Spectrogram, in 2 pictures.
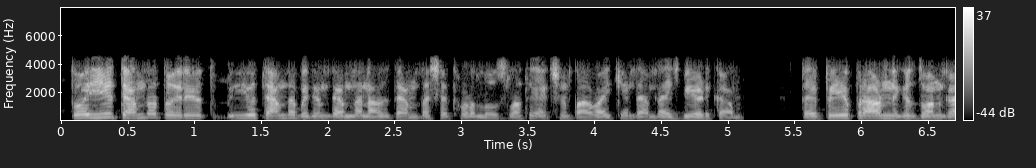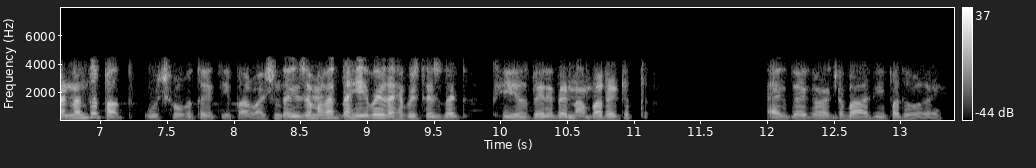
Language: Kashmiri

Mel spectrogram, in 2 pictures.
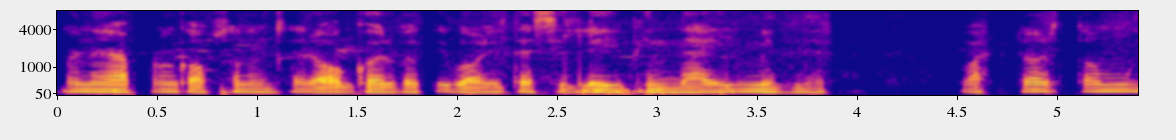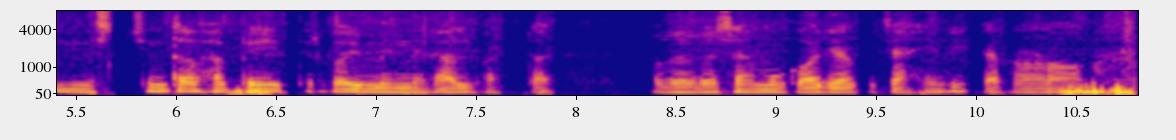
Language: Odia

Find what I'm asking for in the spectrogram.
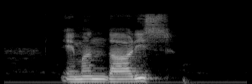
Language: Domaaki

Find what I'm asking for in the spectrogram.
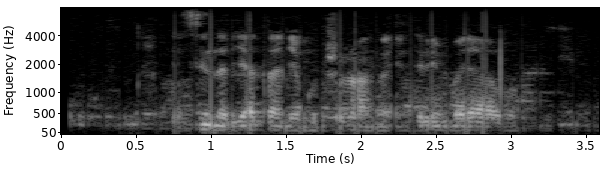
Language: Kinyarwanda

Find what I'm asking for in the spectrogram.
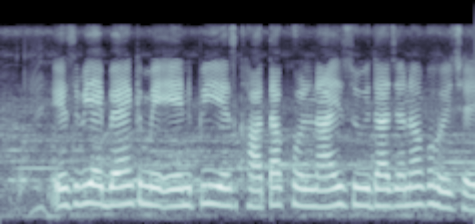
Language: Magahi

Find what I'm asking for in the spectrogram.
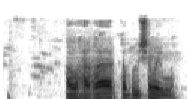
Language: Pashto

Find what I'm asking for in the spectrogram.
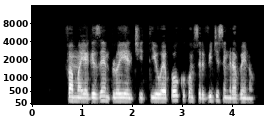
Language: Esperanto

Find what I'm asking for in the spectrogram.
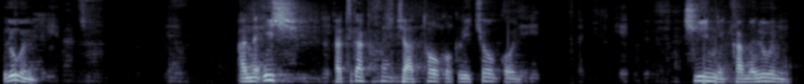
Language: Swahili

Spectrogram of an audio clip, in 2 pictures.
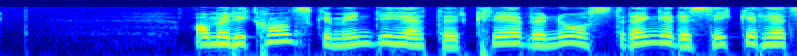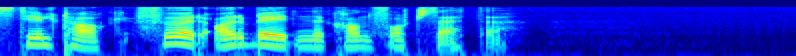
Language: Norwegian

